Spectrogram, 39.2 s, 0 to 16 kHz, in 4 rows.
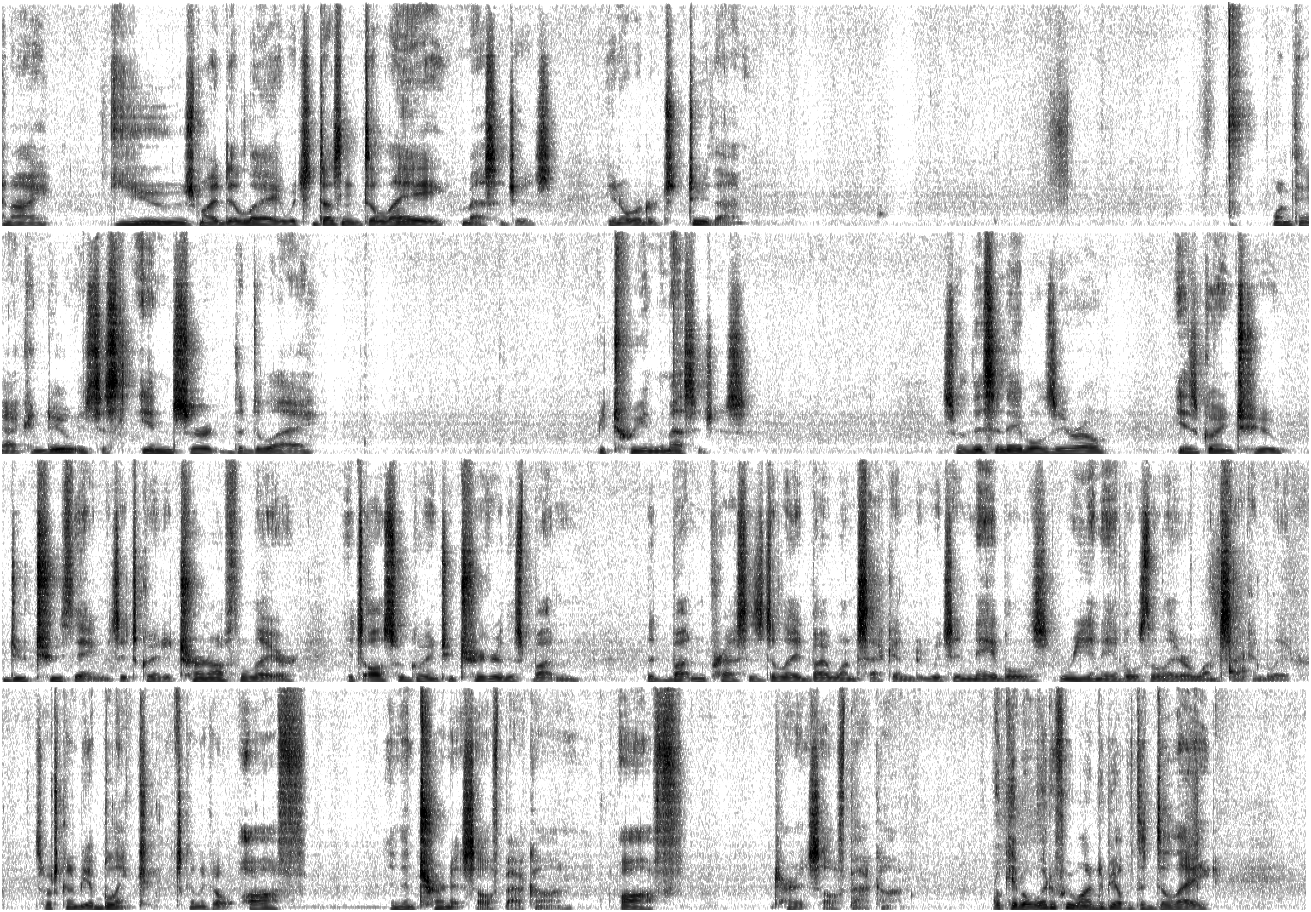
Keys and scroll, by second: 9.1 BackSpace, 10.3 BackSpace, 14.8 b.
